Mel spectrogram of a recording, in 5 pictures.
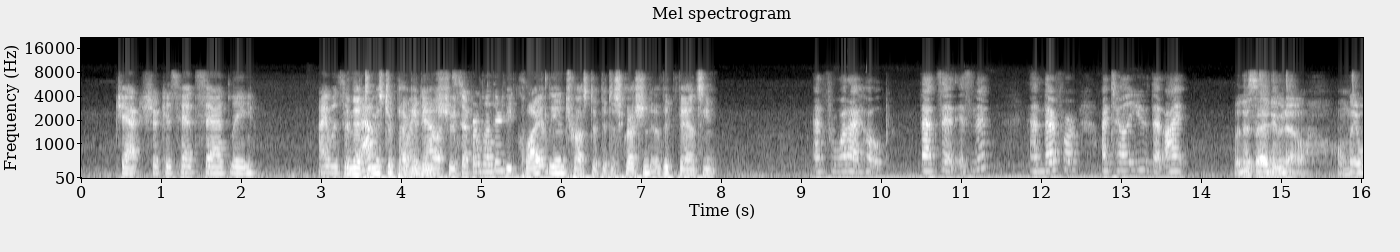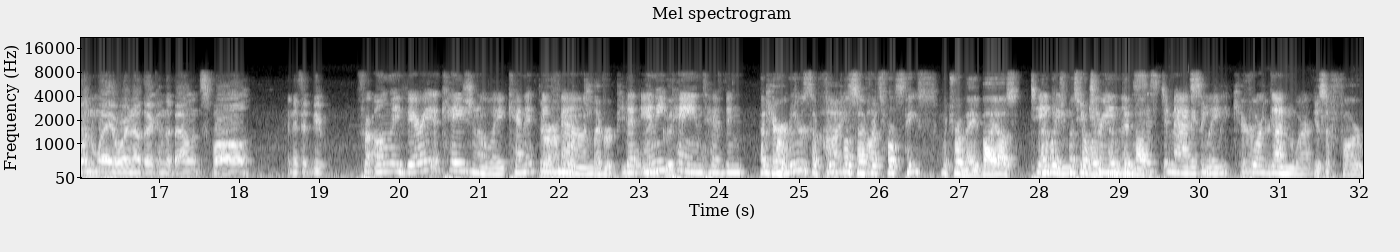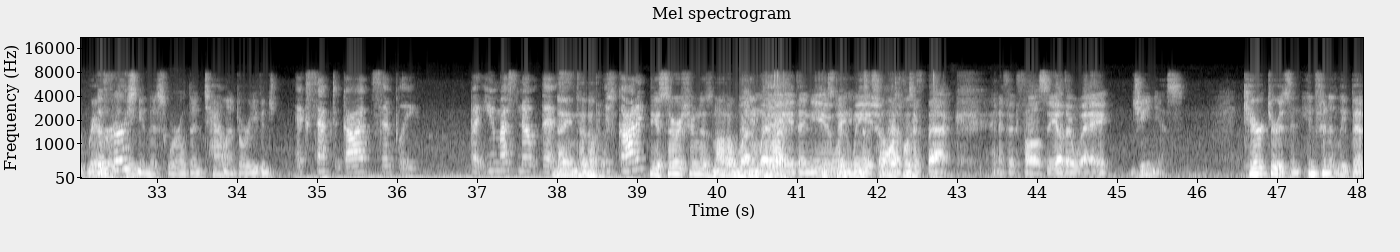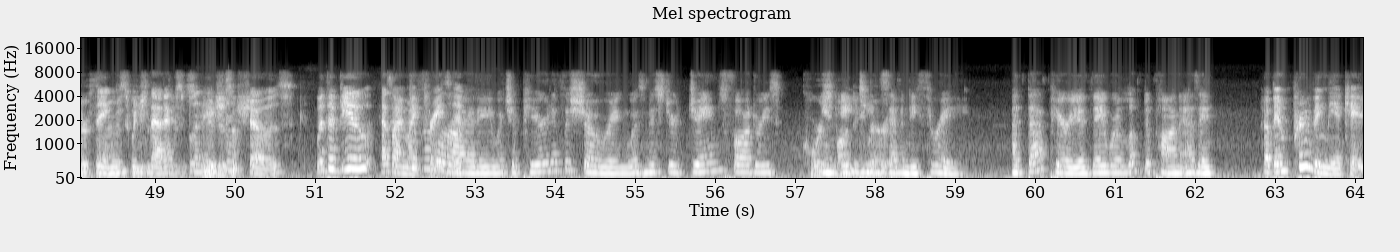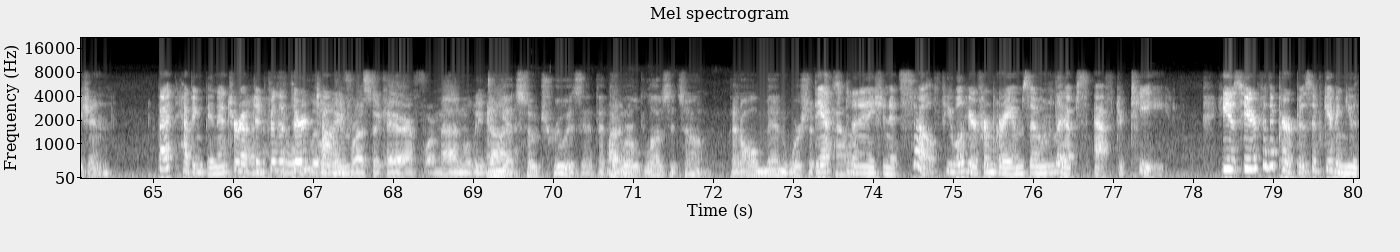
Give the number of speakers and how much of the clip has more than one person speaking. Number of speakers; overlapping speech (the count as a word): seven, about 28%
